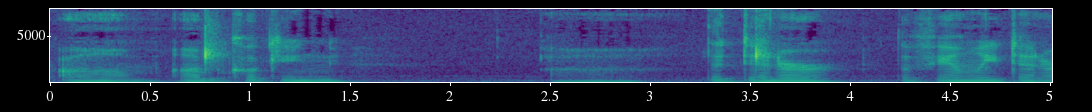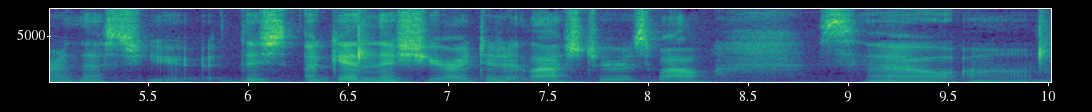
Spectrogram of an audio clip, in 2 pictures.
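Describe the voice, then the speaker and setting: Softly rambling woman, slightly hoarse. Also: rumbling low, a little hiss or hum. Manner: soft-spoken and rambling, with many fillers and restarts. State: slightly hoarse, scratchy throat. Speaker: diamond painting vlogger. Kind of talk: casual chat while crafting.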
